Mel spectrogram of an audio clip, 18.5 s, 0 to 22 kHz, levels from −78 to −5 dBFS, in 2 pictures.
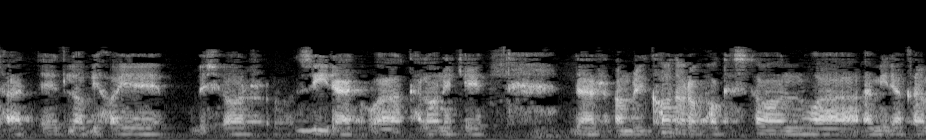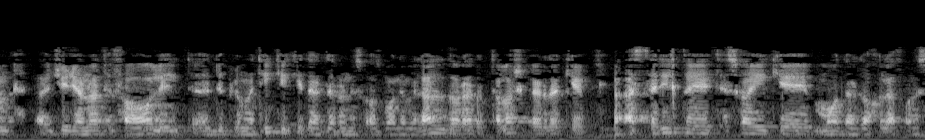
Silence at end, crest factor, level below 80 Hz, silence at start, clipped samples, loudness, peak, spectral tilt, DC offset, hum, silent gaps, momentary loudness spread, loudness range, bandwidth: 0 s; 20 dB; -70 dBFS; 0 s; under 0.1%; -23 LUFS; -4 dBFS; 0 dB/octave; 0.1%; none; none; 9 LU; 4 LU; 5.8 kHz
